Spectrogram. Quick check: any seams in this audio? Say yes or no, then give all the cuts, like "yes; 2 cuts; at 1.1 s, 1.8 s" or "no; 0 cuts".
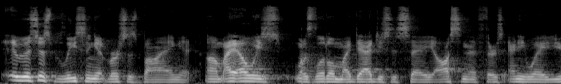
yes; 2 cuts; at 2.0 s, 3.0 s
